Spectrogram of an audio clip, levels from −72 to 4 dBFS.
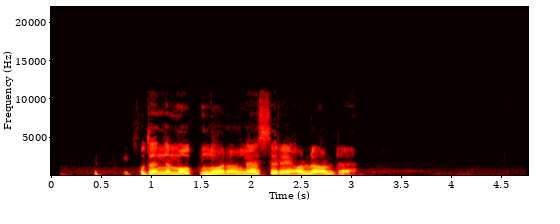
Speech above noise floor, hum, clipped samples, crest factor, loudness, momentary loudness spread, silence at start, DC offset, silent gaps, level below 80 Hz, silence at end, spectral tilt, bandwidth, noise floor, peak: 44 dB; none; under 0.1%; 18 dB; -17 LUFS; 11 LU; 0.45 s; under 0.1%; none; -60 dBFS; 1.7 s; -6.5 dB/octave; 11 kHz; -60 dBFS; -2 dBFS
